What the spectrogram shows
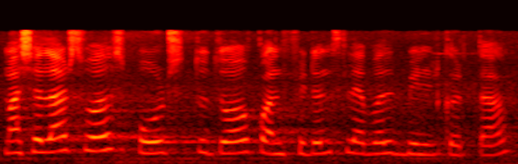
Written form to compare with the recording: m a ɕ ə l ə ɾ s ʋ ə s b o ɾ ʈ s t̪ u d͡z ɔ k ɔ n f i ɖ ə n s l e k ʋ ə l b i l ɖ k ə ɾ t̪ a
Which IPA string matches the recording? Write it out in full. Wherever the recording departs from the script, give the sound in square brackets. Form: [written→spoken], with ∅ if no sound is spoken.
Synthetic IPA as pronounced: m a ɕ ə l [ə→a] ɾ s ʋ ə s [b→p] o ɾ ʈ s t̪ u d͡z ɔ k ɔ n f i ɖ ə n s l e [k→∅] ʋ ə l b i l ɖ k ə ɾ t̪ a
